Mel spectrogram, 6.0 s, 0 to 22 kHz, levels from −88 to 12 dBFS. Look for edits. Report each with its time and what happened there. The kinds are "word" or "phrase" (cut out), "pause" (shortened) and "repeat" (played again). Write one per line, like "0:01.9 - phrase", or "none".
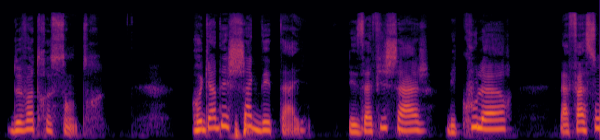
none

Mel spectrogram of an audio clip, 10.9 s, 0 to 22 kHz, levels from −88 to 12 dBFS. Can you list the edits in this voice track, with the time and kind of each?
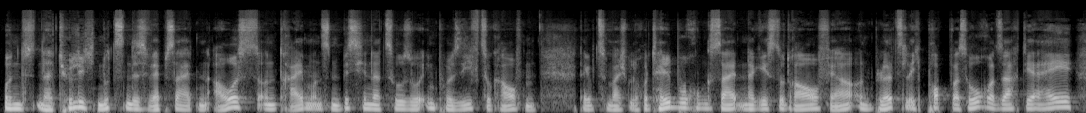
none

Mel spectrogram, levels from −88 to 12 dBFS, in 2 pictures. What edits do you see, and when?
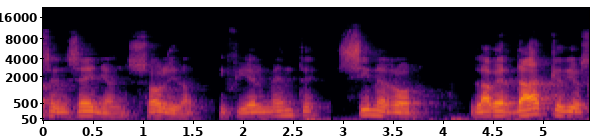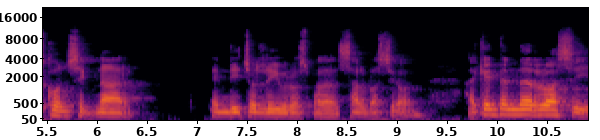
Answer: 0:02.9 - pause
0:05.5 - word
0:08.4 - word

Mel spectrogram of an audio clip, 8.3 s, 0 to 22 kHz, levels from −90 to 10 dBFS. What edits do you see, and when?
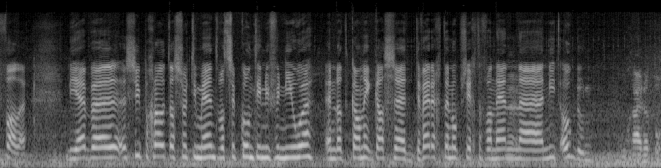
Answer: none

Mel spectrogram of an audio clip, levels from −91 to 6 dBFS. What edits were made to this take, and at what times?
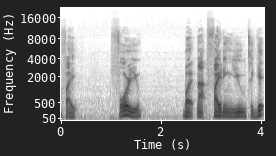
0:02.7 - word

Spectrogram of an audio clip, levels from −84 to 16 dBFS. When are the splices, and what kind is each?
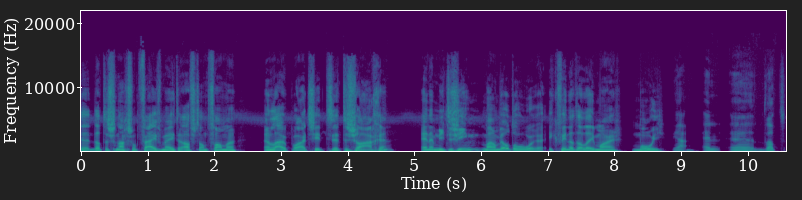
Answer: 0:08.2 - pause

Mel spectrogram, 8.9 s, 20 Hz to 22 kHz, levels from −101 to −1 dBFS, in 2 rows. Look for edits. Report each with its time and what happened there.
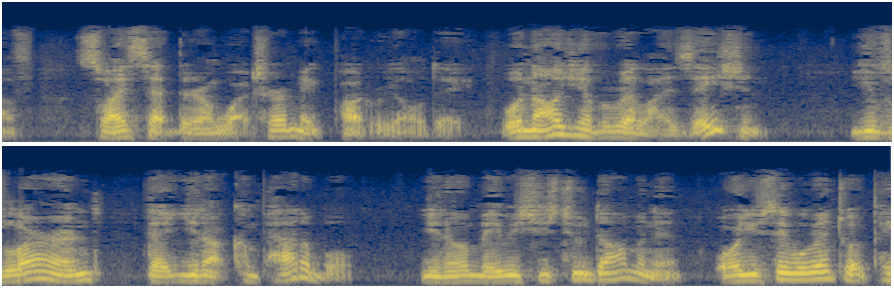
0:02.4 - pause
0:07.9 - pause

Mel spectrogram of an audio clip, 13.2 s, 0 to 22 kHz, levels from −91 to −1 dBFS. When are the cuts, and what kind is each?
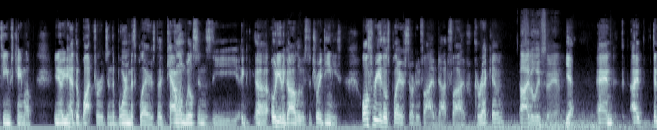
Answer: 0:04.8 - word
0:08.4 - word

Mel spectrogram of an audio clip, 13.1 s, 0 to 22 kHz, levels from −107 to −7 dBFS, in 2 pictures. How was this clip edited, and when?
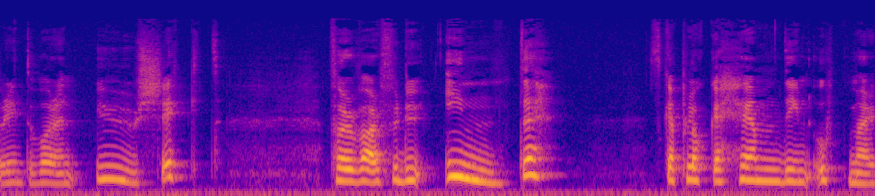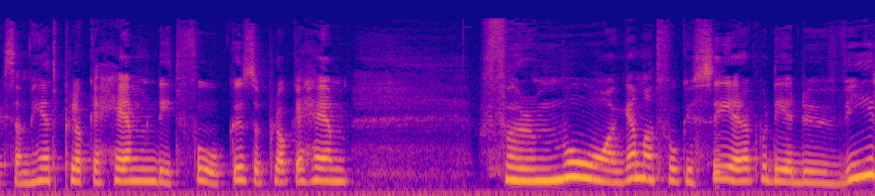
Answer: none

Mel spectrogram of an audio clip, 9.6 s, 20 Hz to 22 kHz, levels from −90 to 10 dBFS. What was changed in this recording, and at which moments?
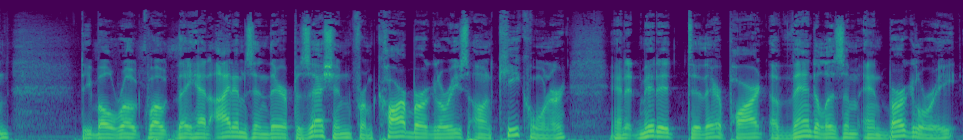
none

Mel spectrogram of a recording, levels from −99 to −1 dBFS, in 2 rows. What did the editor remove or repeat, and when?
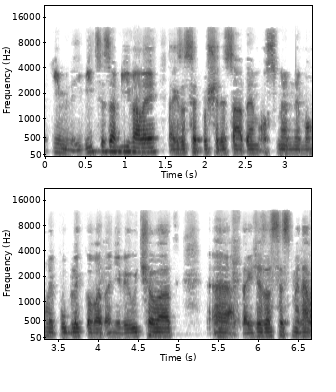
0:01.5 - pause

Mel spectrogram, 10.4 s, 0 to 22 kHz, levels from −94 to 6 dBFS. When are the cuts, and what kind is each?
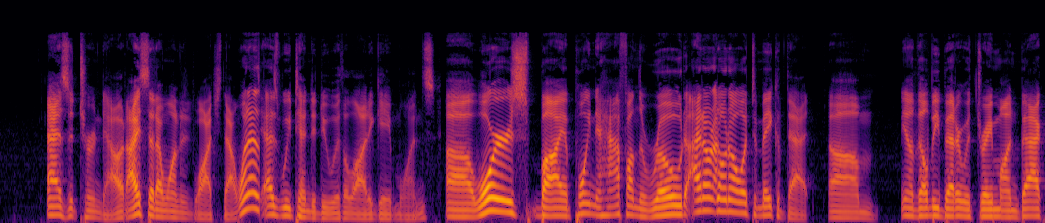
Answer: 0:01.9 - word
0:02.6 - word
0:04.4 - pause
0:07.2 - word

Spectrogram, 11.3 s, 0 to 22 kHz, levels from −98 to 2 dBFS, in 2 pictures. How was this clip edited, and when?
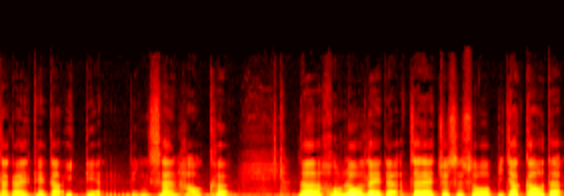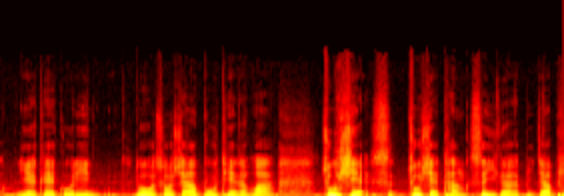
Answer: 0:04.1 - word

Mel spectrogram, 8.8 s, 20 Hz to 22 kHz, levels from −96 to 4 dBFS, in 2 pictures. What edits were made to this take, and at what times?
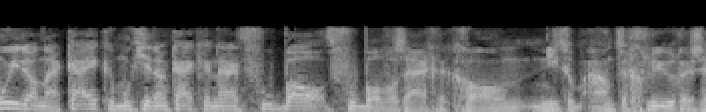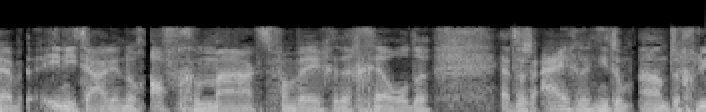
0:04.5 - word
0:05.3 - phrase

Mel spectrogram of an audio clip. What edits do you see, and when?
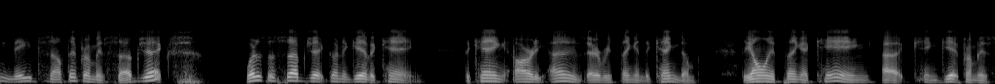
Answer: none

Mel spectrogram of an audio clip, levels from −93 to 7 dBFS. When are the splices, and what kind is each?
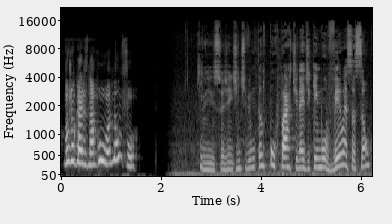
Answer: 0:02.8 - word
0:03.5 - word
0:03.9 - word

